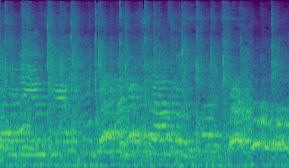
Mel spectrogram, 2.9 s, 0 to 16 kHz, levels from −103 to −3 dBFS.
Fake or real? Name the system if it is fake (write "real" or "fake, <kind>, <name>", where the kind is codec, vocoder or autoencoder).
real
